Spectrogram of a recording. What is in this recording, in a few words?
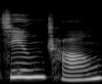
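"jingchang", Mandarin Chinese tone pair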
